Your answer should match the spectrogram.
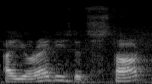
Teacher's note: It's a rising intonation at the word start. It is used to express general question.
